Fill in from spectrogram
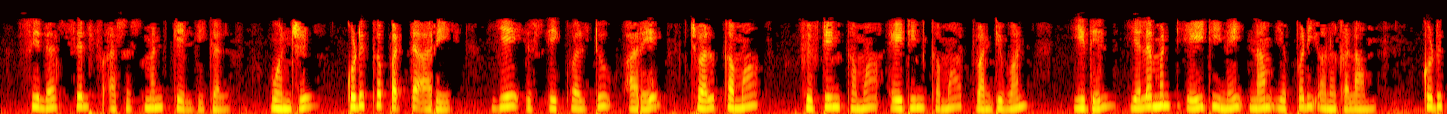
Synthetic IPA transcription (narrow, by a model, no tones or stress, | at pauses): sɪlɐsɛlfɐsɛsmɛɳʈkeːɭʋɪɣɐɭ | ɔndrɯ | kɔɽɯkːɐpːɐʈːɐɐɾeː | eːʔɪsikʋɐlʈuɐɾeːʈʋɐlʋkɐmaː | fɪfʈiːnkɐmaːʔeɪʈĩnkɐmaːʈʋɐɳʈiʋɐn | ɪðɪlɛlɐmɐɳʈeɪʈinɐɪnaːmɛpːɐɽiʔɐnɯɣɐlaːmkɔɽɯ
